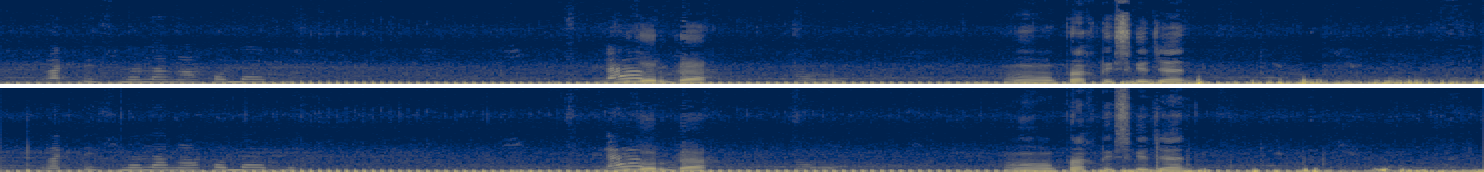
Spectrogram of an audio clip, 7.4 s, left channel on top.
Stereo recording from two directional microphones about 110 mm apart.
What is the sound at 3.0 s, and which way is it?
Vehicle, 15° right (ahead or behind).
